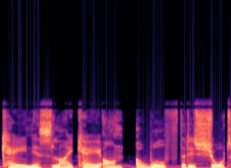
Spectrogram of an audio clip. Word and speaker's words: Canis lycaon: The northern road ran through Ontario, and up there in the forests around Algonquin, the coyotes met eastern wolves, Canis lycaon, pronounced Canis lycaon.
